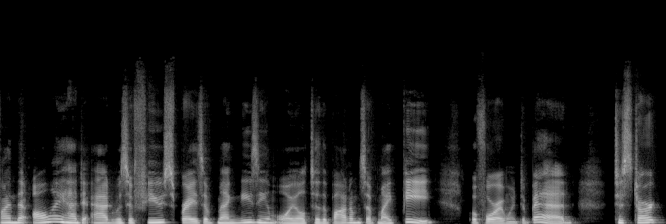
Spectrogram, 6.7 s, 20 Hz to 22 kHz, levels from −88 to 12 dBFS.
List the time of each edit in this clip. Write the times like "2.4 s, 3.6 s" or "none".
none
